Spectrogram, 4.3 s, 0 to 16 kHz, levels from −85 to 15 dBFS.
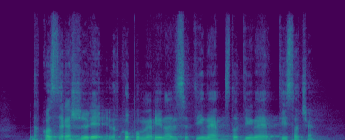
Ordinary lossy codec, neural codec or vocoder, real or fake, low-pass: none; codec, 44.1 kHz, 2.6 kbps, DAC; fake; 14.4 kHz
